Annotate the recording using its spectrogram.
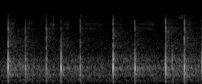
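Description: Chalk tapping and striking a chalkboard during writing: a quick run of short, sharp taps, about five a second.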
